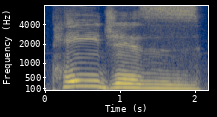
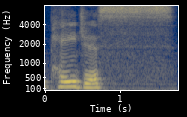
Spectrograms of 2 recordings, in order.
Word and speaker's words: pages: 1 page becomes 2 pages with that voiced Z. 2 pages. It's not 2 pages, unvoiced, no. It's 2 pages with a voiced Z.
